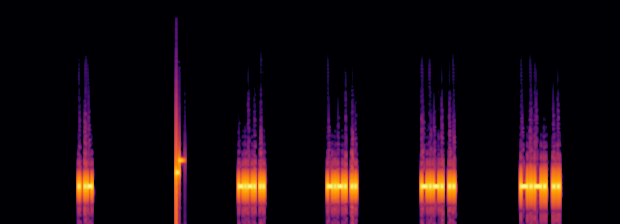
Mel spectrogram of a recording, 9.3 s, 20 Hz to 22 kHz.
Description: Morse code, heard as a keyed tone, about 47 wpm, 700 Hz. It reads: EA CI CI CI CI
